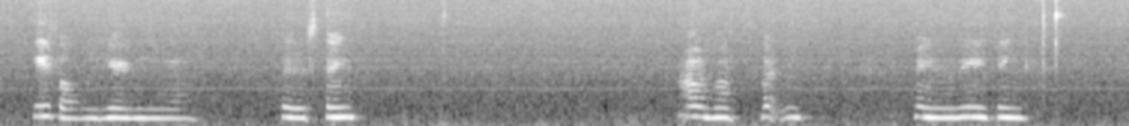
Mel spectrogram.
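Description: An older woman talks calmly through a microphone.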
